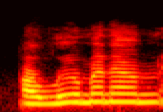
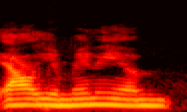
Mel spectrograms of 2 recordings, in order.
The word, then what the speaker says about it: aluminium: Like where it's like that aluminum is an American bastardized version of it and I don't think it sounds as good. I think aluminium like makes more sense like but it it's more syllables so people don't say it.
